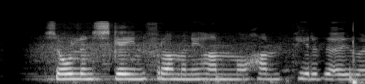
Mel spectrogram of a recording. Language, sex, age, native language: Icelandic, male, 11, Icelandic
